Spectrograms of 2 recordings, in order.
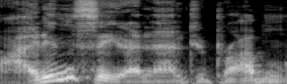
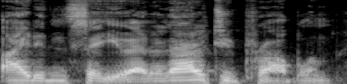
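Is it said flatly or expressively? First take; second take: expressively; flatly. First: It is said with expressive emphasis. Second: It is said with a flat, even tone.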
